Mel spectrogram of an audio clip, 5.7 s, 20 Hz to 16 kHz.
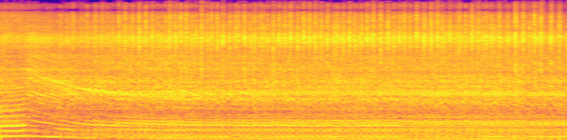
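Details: Husqvarna 326LD string trimmer, low on power and not running right, fresh clean fuel: revs climb then hang at a flat, labored buzz that never cleans up; stiff carburetor metering diaphragm starving it.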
